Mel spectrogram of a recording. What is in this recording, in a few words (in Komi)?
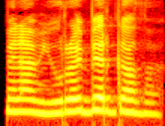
менам юрӧй бергалӧ, f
